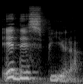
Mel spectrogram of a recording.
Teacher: No italiano tem muito essa coisa da fluidez. Então, para não falar e, dois es juntos, não juntar duas vogais, a gente coloca o D ali para emendar o som.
